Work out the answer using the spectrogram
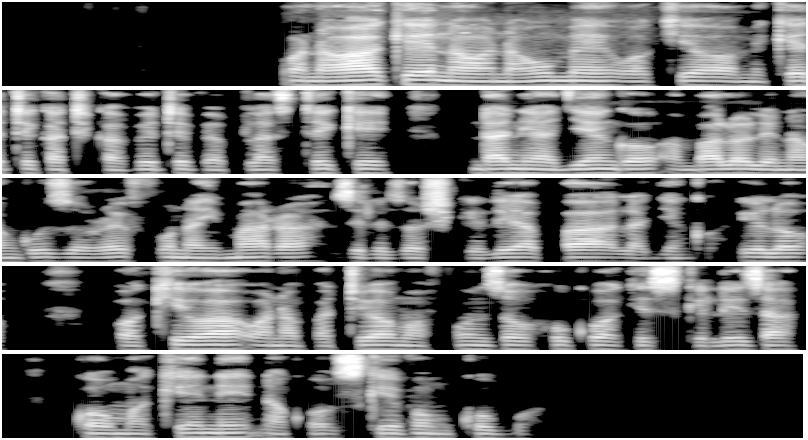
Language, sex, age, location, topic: Swahili, male, 25-35, Dar es Salaam, education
